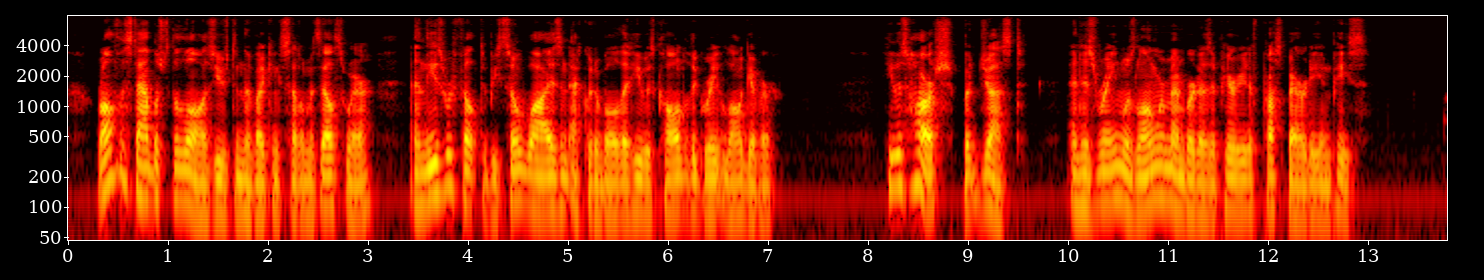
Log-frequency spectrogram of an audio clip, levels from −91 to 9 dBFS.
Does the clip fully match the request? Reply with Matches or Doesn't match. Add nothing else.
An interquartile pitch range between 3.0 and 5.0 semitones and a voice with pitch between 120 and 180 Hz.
Doesn't match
